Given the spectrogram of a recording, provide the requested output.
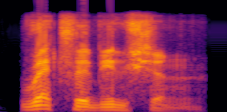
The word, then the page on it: retribution: British English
